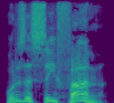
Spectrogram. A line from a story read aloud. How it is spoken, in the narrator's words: laughed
